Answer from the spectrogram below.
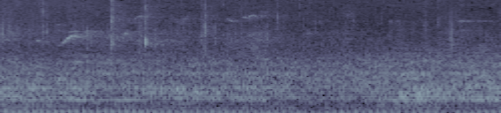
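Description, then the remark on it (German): A circling helicopter drones steadily, its low, throbbing rotor hum holding at a constant level throughout with no clear approach or fade. “Ich glaube, der kreist. Das ist ein Hubschrauber, ja.”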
